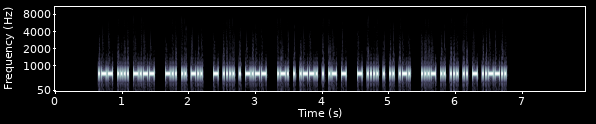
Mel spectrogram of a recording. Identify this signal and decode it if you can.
Morse code, heard as a keyed tone, about 50 wpm, 700 Hz. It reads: WHY DID THEY REPEAT THEIR VISIT?
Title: Sentences from Top 1600 Words 50wpm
